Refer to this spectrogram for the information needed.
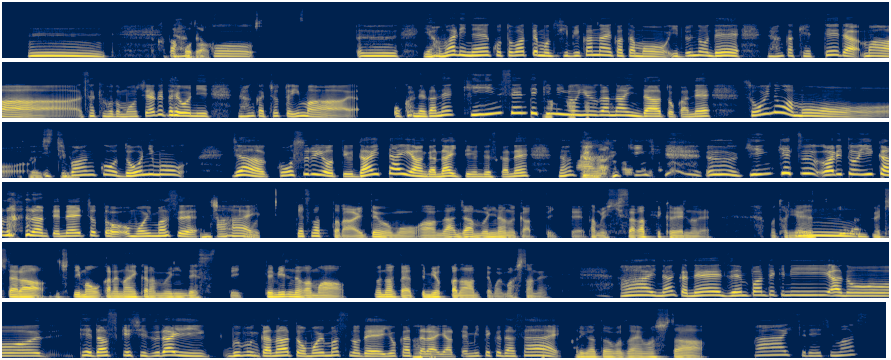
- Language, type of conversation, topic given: Japanese, advice, 優しく、はっきり断るにはどうすればいいですか？
- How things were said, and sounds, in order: unintelligible speech; other background noise; other noise; laughing while speaking: "なんか、金"; laughing while speaking: "いいかな"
